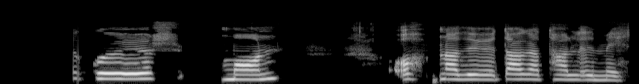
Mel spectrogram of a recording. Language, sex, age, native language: Icelandic, male, 11, Icelandic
